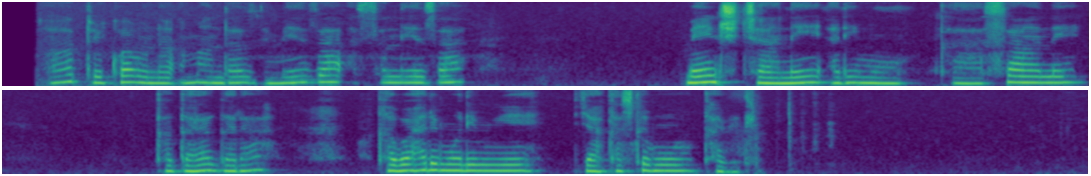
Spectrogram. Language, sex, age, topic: Kinyarwanda, female, 18-24, finance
